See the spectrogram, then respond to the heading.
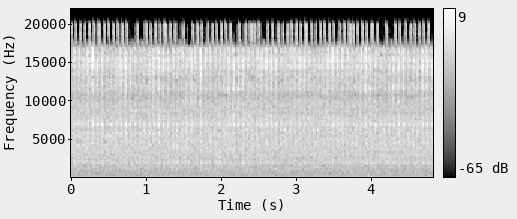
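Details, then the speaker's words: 2022 Kia Stinger, 32,000 on the clock, towed in for low power/limp mode with low fuel rail pressure: after the control valve is plugged back in and the engine restarted, a fast even ticking at idle shows the high-pressure fuel pump working normally again. "now I can actually hear that pump doing something now which before I'm sure it wasn't doing anything"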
